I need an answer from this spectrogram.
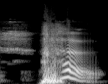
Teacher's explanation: it's a glottal stop. The breath has come to a stop for a while.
